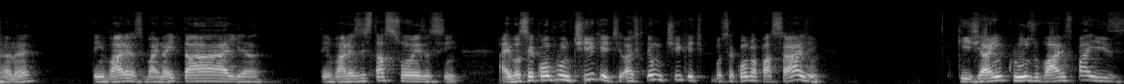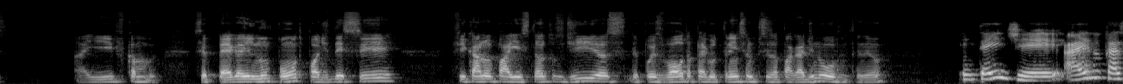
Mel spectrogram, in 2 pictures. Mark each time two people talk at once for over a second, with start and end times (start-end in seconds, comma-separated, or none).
none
